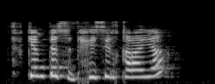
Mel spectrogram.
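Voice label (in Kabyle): Tefkamt-as ddḥis i leqṛaya?, Kabyle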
